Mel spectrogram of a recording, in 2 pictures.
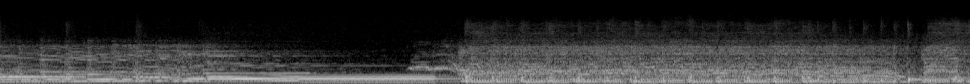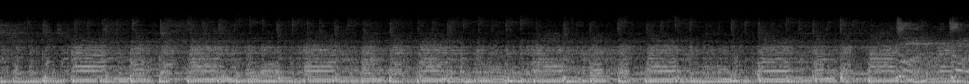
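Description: Punk band playing live on a 1984 cassette demo: an electric guitar chord rings out for about four seconds, then the full band with drums and bass comes in at a fast pace, with no vocals.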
